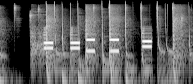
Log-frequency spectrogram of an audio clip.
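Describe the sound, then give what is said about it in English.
Touch-tone keypad beeps as a voicemail password is dialed: a quick, evenly spaced run of short, loud dual-tone beeps with brief gaps between them and no talk. “Please dial your password and press pound.”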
